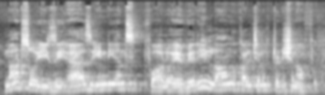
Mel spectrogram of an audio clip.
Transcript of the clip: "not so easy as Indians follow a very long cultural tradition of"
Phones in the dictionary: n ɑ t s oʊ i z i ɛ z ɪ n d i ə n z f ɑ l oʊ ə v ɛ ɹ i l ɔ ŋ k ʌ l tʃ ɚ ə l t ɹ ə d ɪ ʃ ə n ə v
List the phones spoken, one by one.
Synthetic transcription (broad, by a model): n ɑ t s oʊ i z i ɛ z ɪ n d i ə n s f ɑ l oʊ ə v ɛ ɹ i l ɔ ŋ k ʌ l tʃ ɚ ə l t ɹ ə d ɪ ʃ ə n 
